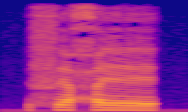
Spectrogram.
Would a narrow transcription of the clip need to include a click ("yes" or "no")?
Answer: no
